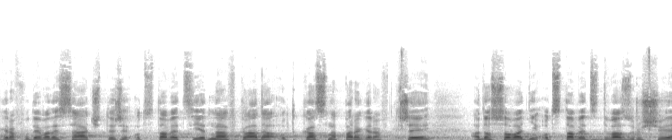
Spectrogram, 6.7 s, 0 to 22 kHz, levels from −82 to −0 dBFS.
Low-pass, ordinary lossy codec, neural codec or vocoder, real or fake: 14.4 kHz; MP3, 64 kbps; none; real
